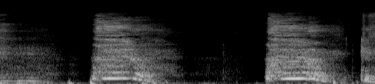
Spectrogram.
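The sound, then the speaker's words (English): Two loud coughs with a raspy, throat-clearing quality, nearly identical in shape, separated by a short quiet gap of about a second and a half. “Those coughs were exact. They were exact mirrors of each other.”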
